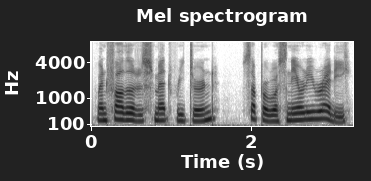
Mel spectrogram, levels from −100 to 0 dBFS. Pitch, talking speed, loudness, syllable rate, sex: 195 Hz, 165 wpm, -16 LUFS, 5.3 syllables/s, female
